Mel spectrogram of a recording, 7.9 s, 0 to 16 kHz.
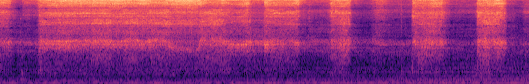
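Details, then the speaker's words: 2018 Audi A8L, compressor disconnected, valve block replacement: red driver's-side air suspension line released, sharp hissing bursts starting and stopping as stored pressure vents; air release demonstrated. "So, let's get these out of the way. Let me take this out. I just wanted to show the air release."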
